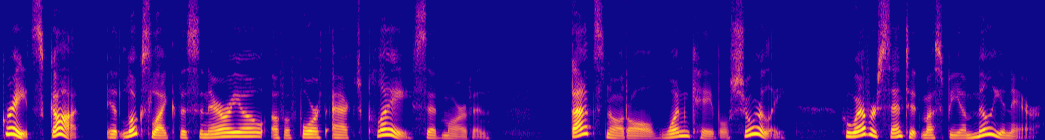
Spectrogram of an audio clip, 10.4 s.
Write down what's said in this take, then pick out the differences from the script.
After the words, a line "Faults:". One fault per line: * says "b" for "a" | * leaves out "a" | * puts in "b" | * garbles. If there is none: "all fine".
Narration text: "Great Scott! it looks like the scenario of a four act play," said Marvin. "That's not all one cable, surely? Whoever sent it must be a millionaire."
"Great Scott! it looks like the scenario of a fourth act play," said Marvin. "That's not all one cable, surely? Whoever sent it must be a millionaire."
Faults:
* says "fourth" for "four"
